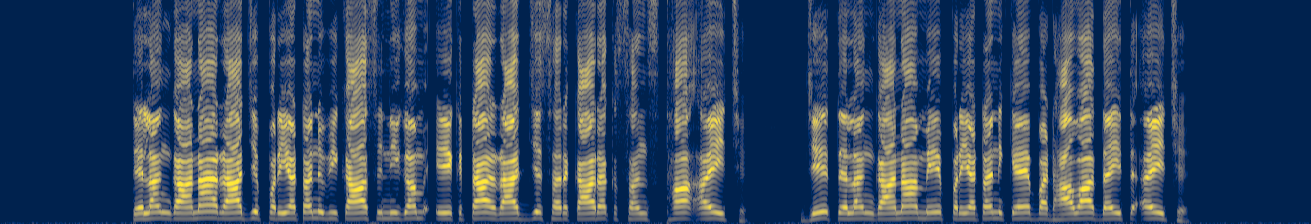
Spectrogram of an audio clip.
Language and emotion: Maithili, neutral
